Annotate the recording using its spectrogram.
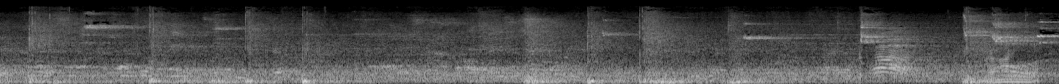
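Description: A basketball bouncing on a hardwood gym floor, with irregular sharp strikes and a few short high squeaks, in a large echoing hall.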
